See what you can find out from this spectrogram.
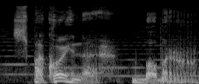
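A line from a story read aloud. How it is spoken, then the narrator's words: Quiet growl. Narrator (Russian): тихо прорычал Аслан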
